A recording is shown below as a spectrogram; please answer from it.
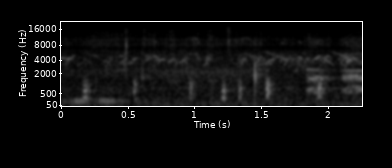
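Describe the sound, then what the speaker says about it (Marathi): Several native village (gavran) hens clucking nearby in short, uneven bursts, with a few higher squawks toward the end. "अशा पद्धतीने गावरान कोंबड्या आपण पाळतो"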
